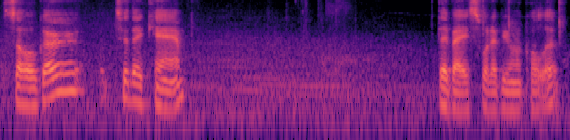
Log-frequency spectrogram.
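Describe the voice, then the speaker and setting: A man's voice: medium pitch, very animated, a little fast, a little mellow. Aussie guy streaming games, joking around w chat, faint hum behind. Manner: chatty, joking, talks to chat. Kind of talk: casual gaming stream chat.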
